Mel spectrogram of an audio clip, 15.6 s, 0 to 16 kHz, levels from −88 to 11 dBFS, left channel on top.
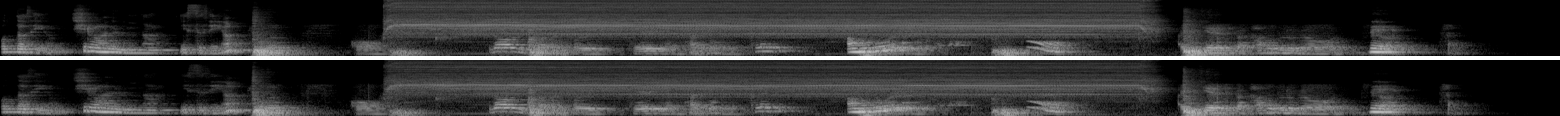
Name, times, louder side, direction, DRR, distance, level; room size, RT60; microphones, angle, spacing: voice 1, 0.0-2.4 8.5-8.9 9.5-9.6 10.3-10.6 13.7-14.0, left 2 dB, 75° left, 2 dB, 0.4 m, -27 dB
sound 1, 2.5-3.0 3.9-4.2 5.3-5.8 6.9-7.1 8.6-9.1 9.9-10.4 11.8-12.5, equal, 25° right, 0.7 m, -30 dB
voice 2, 3.5-4.0 4.8-6.0 6.3-7.8 8.7-9.3 10.4-10.7 11.8-13.9 14.4-14.5, right 2 dB, 60° right, 1 dB, 0.7 m, -34 dB
Domestic sounds home sounds, 3.8-11.6, left 3 dB, 40° left, 0.7 m, -39 dB
3.5 x 2.0 x 4.1 m, 0.68 s
head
